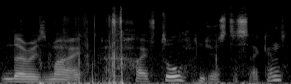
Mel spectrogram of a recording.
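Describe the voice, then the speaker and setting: Slow-talking beekeeper guy, english not his first language, lots of uhs, outdoors by hives with bees buzzing around. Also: mid-range voice, animated, noisy background. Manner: halting, many pauses and fillers. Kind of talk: hands-on demonstration. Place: outdoors by beehives in a grassy field. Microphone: handheld camera mic.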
